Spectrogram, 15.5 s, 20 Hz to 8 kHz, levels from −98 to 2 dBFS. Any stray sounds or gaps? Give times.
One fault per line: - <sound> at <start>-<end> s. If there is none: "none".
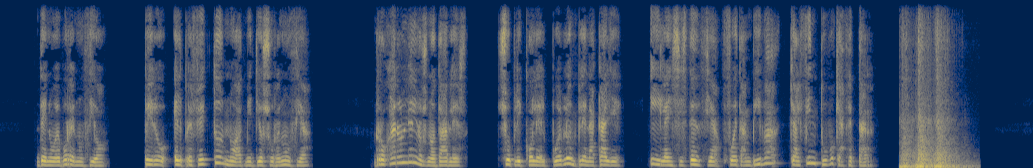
- thud at 13.5-14.7 s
